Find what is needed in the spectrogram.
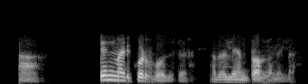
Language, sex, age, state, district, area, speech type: Kannada, male, 30-45, Karnataka, Dakshina Kannada, rural, conversation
